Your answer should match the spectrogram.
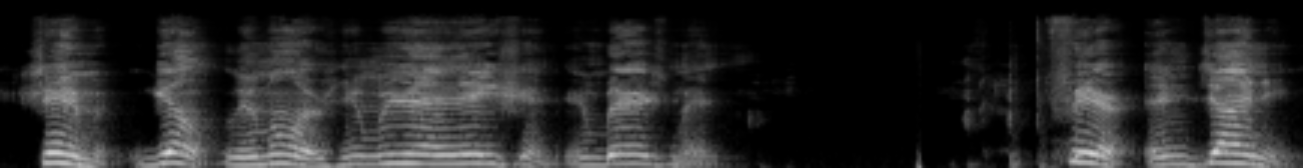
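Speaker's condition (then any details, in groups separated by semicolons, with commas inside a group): Cerebral palsy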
